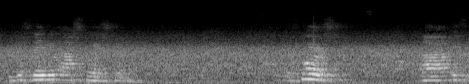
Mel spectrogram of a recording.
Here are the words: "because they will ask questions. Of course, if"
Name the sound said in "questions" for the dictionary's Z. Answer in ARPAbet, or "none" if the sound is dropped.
none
